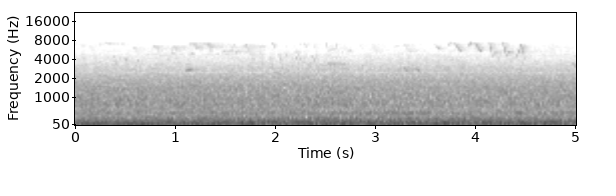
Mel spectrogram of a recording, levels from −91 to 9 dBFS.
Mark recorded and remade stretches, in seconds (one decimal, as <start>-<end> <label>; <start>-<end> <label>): 0.0-5.0 recorded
